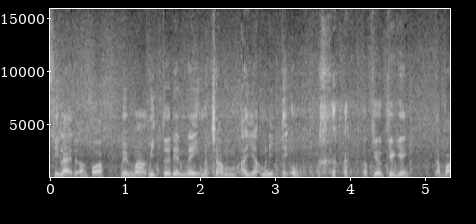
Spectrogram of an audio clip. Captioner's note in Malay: laugh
